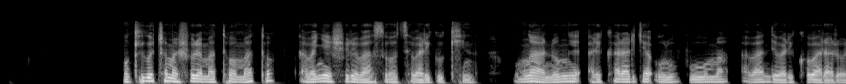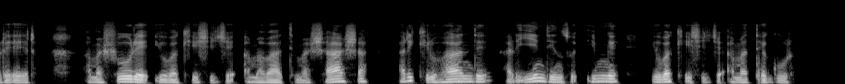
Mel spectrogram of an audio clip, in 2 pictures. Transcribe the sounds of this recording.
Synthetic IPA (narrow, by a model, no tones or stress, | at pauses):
mukʰiɡo̞t͡ʃamaʃuːɾe̞matʰo̞matʰo̞ | aβaɲe̞ːʃuːɾe̞βaso̞ot͡se̞βaɾiɡukʰina | umŋaːnumŋe̞ʔaɾikʰaɾaɾɟaʔuɾuvuːmaːβaːndiβaɾikʰo̞βaɾaɾo̞ɾe̞eɾaː | maʃuːɾe̞juːβakʰiːʃid͡ʒe̞̰amaβaːtʰimaʃaːʃaː | ɾikʰiɾuɦaːnde̞ha̰ɾḭjiːndinzṵimŋe̞ | juːβakʰḭʃid͡ʒe̞ʔamatʰe̞ɡuɾa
